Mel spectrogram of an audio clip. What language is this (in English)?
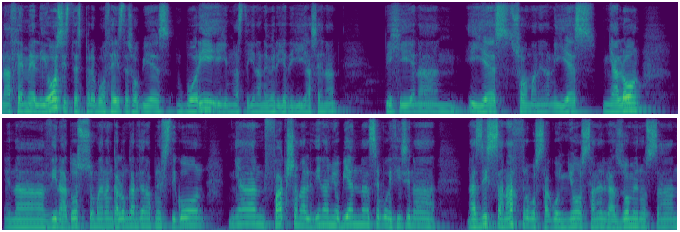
Greek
